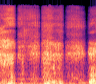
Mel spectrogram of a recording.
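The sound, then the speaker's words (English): A voice imitates heavy, noisy breathing of a pot-bellied man eating bean protein slop from a bowl: a steady run of loud, rough breaths, each separated by a brief pause. “just like doing the heavy breathe while he's eating it”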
